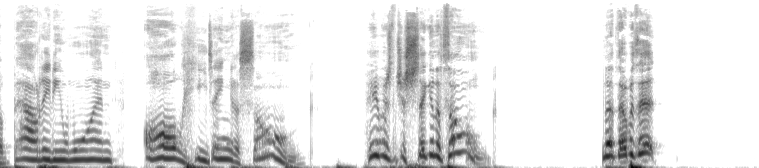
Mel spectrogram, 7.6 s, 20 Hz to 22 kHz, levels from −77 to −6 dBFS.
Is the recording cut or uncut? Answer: cut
